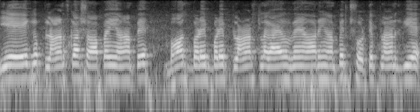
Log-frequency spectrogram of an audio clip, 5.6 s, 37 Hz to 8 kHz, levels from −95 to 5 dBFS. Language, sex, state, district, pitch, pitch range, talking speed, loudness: Hindi, male, Bihar, Katihar, 170 Hz, 170-175 Hz, 235 wpm, -15 LUFS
